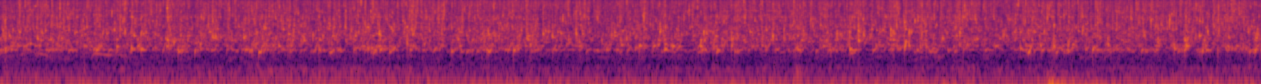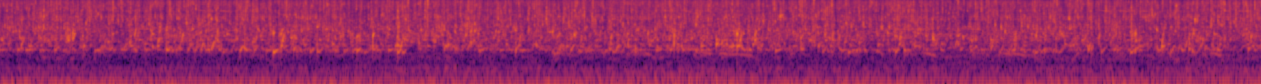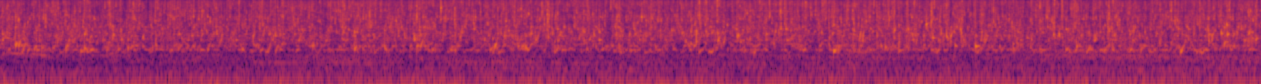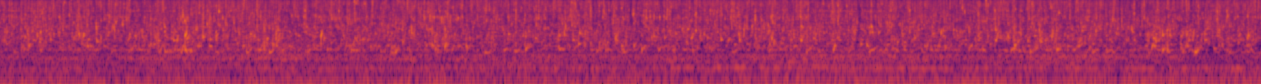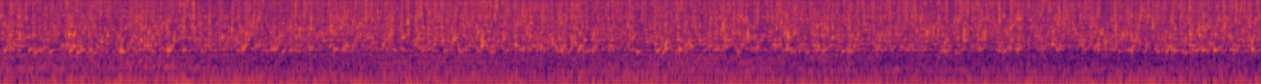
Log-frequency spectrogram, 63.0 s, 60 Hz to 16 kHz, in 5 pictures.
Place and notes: Mont-Saint-Guibert, Belgique - Ornoy stream
The Ornoy stream, a very small river coming from the fields.
Mont-Saint-Guibert, Belgium, 3 June 2016, 19:40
